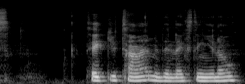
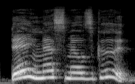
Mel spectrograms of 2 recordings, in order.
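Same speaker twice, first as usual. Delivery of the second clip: delighted exclaim; 11 semitones higher, 4 dB louder, slower than usual. Retold or imitated. Example of enjoying a smell.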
